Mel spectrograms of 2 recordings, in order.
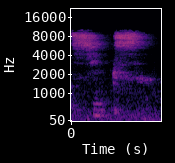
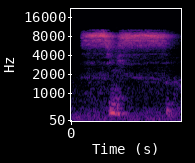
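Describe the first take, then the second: First: The word ends with a ks sound. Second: The word ends with a plain s sound. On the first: The speaker calls it wrong. "it's not six" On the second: The speaker calls it right. "you will have to pronounce it like S"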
